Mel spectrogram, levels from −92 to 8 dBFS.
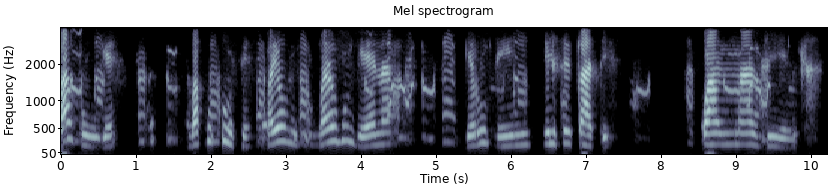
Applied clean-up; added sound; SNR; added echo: neural mask model Resemble Enhance denoiser.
